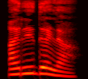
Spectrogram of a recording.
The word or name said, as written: ಅರಿದಲ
